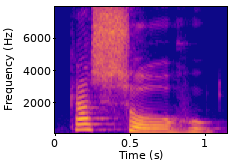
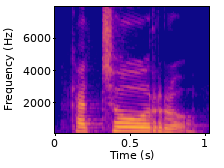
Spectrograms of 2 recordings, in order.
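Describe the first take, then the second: First: The double r sounds like an English 'h'. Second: The double r is a rolled 'r' sound. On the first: The speaker calls it right. "e sim" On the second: The speaker calls it wrong. "não dizemos"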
